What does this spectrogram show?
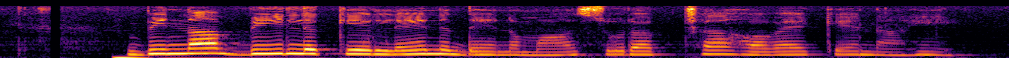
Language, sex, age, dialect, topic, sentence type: Chhattisgarhi, female, 36-40, Western/Budati/Khatahi, banking, question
